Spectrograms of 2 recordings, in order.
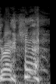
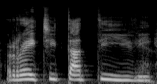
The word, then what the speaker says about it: recitativi: Recit, yes, so, recit or recit, yes. – Yes. – Absolutely. – But technically speaking, the right way to pronounce it would be recitativi.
